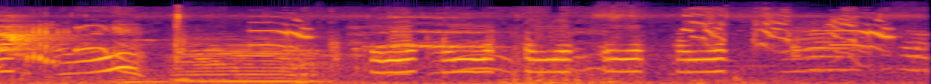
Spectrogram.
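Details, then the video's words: Talking parrot imitating human speech: a drawn-out voiced, buzzy syllable followed by short clipped whistled notes spaced about a third of a second apart. "Talking parrot video| Parrot sounds videos Compilation | mitthu mitthu | parrot voice"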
